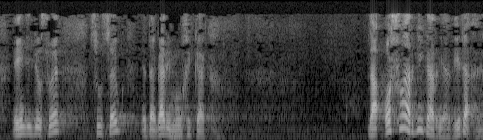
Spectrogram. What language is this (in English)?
Basque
